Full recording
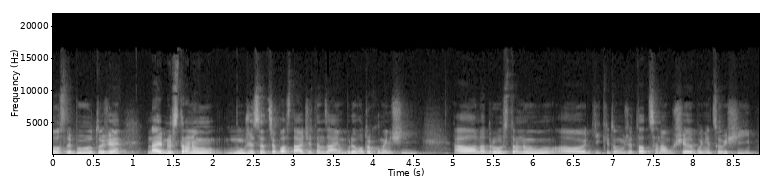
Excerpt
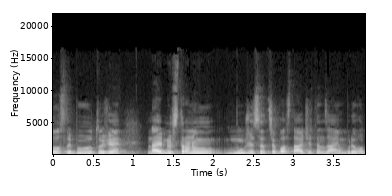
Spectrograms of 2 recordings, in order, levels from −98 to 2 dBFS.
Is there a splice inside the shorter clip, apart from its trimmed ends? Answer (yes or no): no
